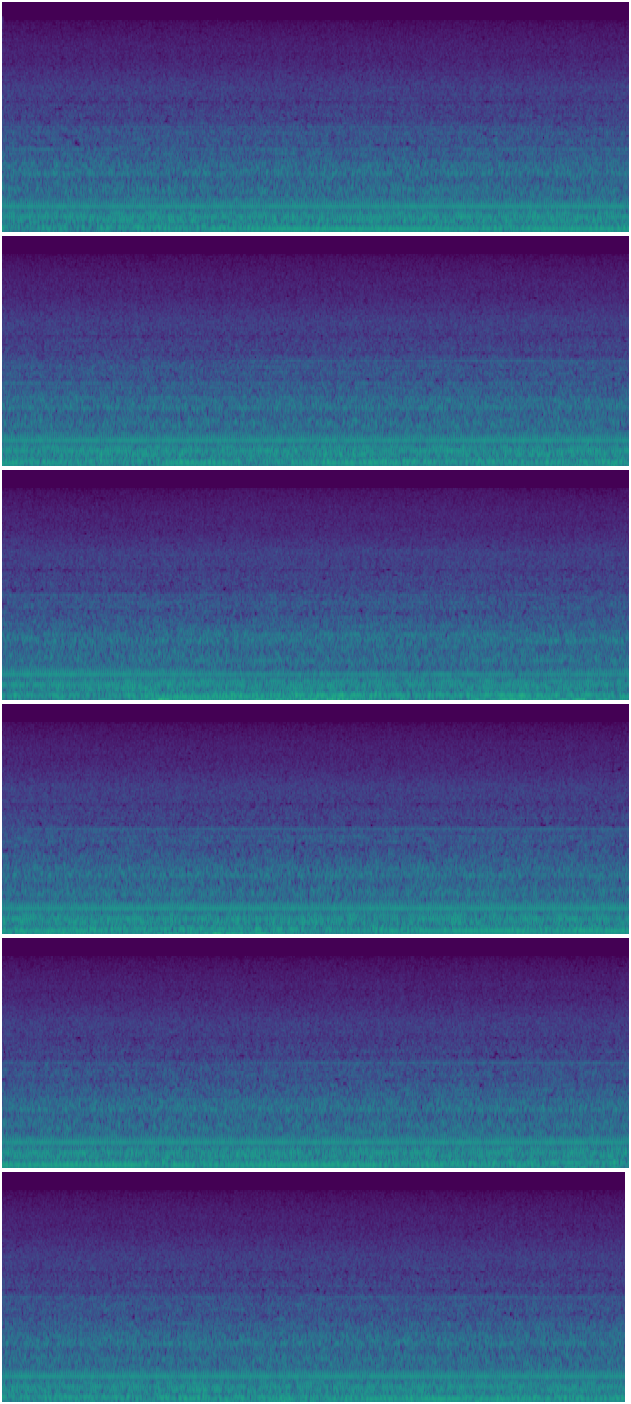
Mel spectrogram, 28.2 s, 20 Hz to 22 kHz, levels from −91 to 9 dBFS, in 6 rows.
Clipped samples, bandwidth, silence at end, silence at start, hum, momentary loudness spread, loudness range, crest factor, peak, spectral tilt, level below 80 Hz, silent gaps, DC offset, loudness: under 0.1%; 16 kHz; 0 s; 0 s; none; 1 LU; 1 LU; 14 dB; -20 dBFS; -7 dB/octave; -46 dBFS; none; under 0.1%; -37 LUFS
